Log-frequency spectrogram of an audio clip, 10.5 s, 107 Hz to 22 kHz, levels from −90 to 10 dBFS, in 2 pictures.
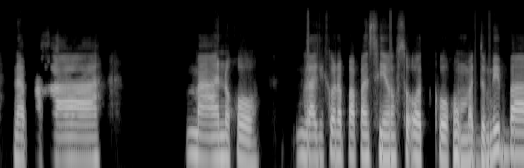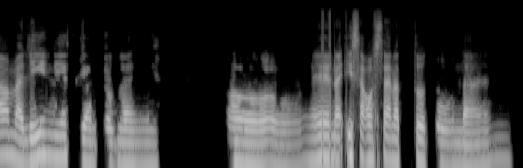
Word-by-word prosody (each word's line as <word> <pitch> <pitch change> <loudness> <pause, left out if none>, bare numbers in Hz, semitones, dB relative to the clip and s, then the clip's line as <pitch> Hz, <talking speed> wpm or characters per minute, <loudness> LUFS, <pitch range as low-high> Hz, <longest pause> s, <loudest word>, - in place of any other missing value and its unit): napaka 145 0 +1 0.9
maano 150 -2 +2
ko 145 -1 +2 0.5
lagi 155 -2 -1
ko 170 - +1
napapansin 155 -1 +1
yung 150 - -4
suot 150 -2 +1
ko 145 -2 +1
kung 160 -2 0
madumi 140 +5 +1
ba, 170 -1 +4
malinis 155 +2 +2
ganito 130 -1 -2
gano'n. 120 -1 -2 0.7
Oo, 120 -1 +1
eh, 150 +2 +4
na 145 - +3
isa 155 -1 +1
ko - - +3
sa 145 -2 +1
natutunan, 125 0 -3
145 Hz, 125 wpm, -23 LUFS, 130-155 Hz, 0.9 s, ba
